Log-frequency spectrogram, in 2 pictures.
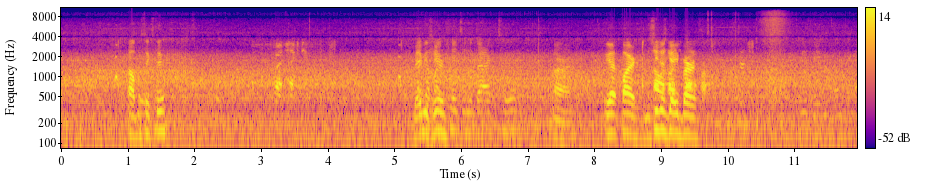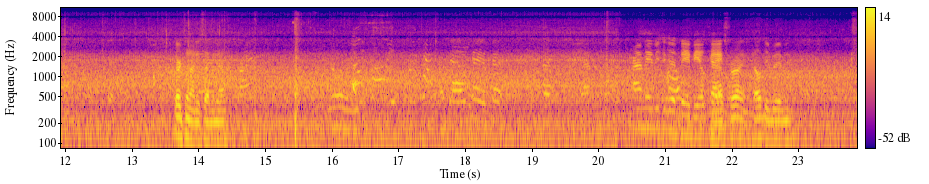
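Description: A man speaks loudly and urgently close by.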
